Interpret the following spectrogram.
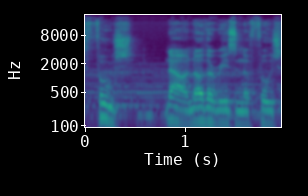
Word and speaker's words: fossa: Cause their name comes from the original Malagasy word, and apparently the correct way to say it is foosh, like foosh with a performance anxiety at the end.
